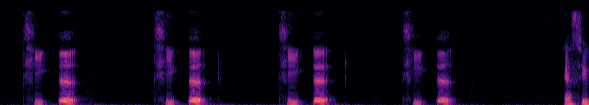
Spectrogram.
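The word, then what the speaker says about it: 티읕: Okay, the last page for today is this pronunciation is ta, ta, ta, ta, ta, ta. The name is ti-ut, ti-ut, ti-ut, ti-ut, ti-ut.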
